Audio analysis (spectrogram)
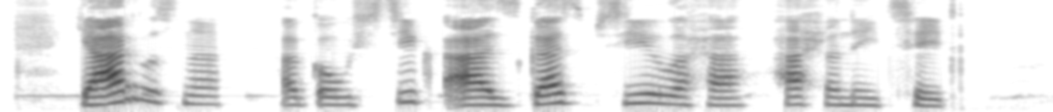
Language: Abkhazian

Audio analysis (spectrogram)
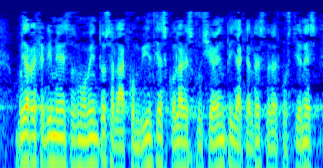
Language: Spanish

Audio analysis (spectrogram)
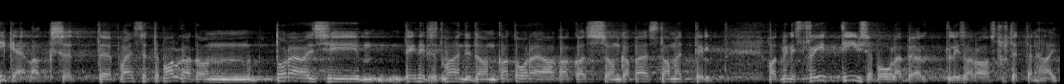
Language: Estonian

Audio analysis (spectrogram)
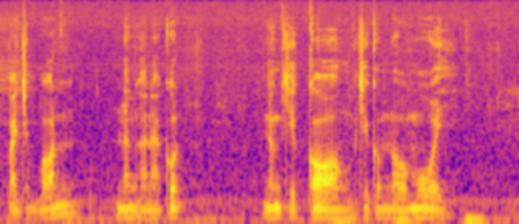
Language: Thai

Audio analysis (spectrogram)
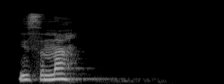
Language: Tem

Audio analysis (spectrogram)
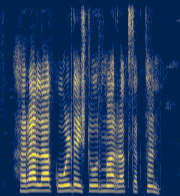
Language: Chhattisgarhi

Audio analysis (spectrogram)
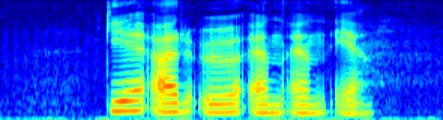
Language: Norwegian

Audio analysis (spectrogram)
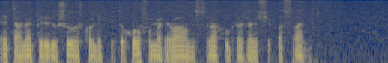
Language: Russian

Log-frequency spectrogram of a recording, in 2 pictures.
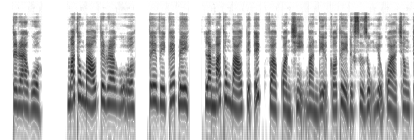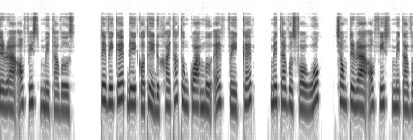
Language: Vietnamese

